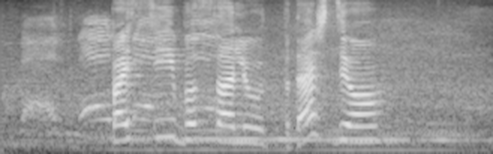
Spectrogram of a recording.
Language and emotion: Russian, positive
